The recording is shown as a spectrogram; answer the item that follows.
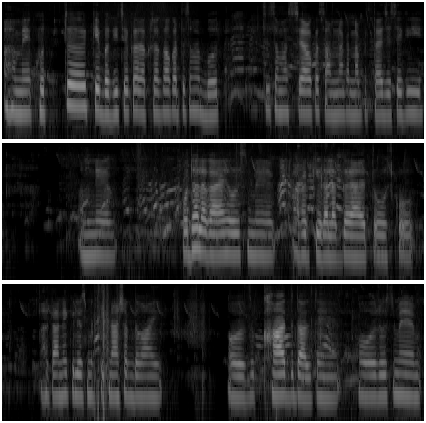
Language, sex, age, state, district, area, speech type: Hindi, female, 18-30, Madhya Pradesh, Ujjain, rural, spontaneous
